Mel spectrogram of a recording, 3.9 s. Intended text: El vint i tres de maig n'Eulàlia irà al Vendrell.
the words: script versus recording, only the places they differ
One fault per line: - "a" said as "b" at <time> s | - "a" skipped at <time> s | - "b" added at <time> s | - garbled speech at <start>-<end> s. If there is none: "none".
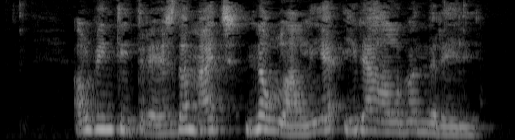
none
